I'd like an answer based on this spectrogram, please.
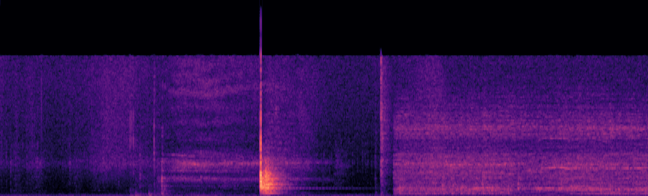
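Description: A single sharp knock with a brief ringing, a hard object set down on a wooden table, about two and a half seconds in. From about four seconds in, a steady muffled noise follows.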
